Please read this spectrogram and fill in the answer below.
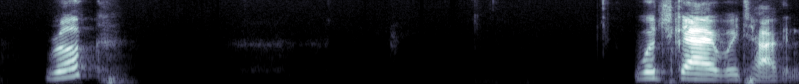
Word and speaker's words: Rourke: His last name is pronounced Rourke.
